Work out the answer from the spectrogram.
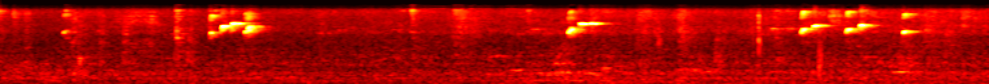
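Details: A wild-caught caged European goldfinch (Carduelis carduelis) gives three short bursts of bright, tinkling twittering calls a couple of seconds apart, over a steady low rumble of background noise.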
